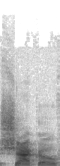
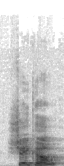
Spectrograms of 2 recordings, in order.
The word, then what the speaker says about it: Shaco: Shaco Shaco Shaco Shaco Shaco Shaco is actually pronounced Shaco I pronounced it shacko for a really long time and I got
